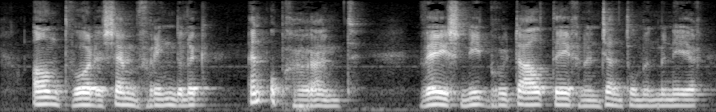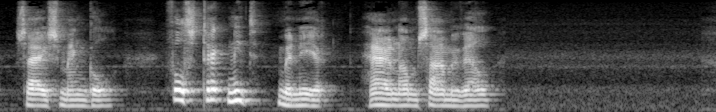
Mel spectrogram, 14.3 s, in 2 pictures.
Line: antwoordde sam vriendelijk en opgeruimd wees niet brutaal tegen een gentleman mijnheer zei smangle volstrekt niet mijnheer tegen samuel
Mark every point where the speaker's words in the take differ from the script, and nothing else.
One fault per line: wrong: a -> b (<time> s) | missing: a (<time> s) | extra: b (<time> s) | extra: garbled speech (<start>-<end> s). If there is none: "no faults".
wrong: tegen -> hernam (10.7 s)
